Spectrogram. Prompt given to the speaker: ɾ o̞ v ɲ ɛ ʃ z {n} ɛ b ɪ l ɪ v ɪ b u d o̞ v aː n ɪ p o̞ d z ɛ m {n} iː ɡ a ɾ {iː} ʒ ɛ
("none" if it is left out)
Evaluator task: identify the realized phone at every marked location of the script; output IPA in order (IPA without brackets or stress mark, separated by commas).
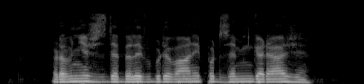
d, ɲ, aː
